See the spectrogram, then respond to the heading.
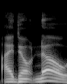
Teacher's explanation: And finally, we have the famous stop t in fast speech, especially in American English, that T at the end of a word like don't just disappears. It becomes silent.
